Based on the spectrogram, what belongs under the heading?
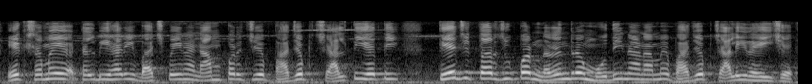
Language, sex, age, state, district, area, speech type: Gujarati, male, 45-60, Gujarat, Junagadh, urban, spontaneous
